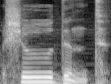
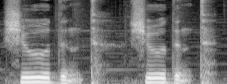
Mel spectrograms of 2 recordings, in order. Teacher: es usarlas juntas en esta contracción shouldn't se pronuncia como shouldn't no se pronuncia la o ni la l de esta palabra pero sí le agregas un sonido e muy suave entre la d y la n para que se pueda pueda pronunciar mejor shouldn't shouldn't este auxiliar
